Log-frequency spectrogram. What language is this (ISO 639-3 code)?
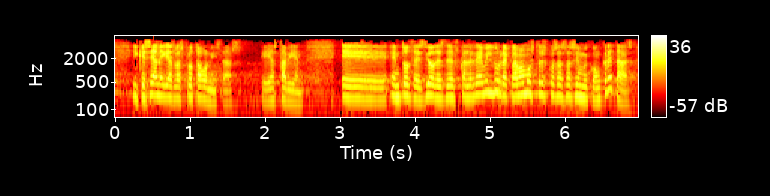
spa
